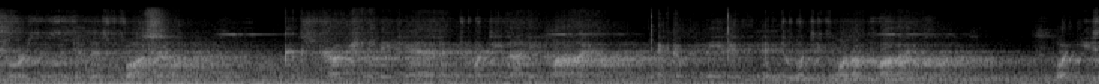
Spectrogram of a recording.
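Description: Short electronic beeps sound as keypad buttons are pressed.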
